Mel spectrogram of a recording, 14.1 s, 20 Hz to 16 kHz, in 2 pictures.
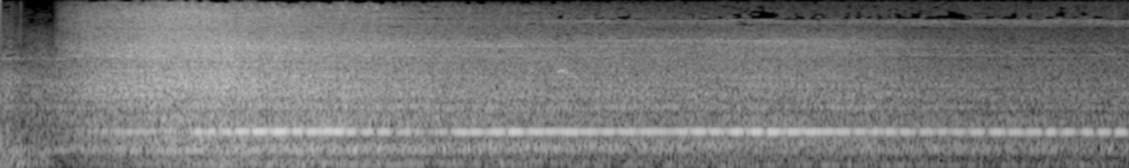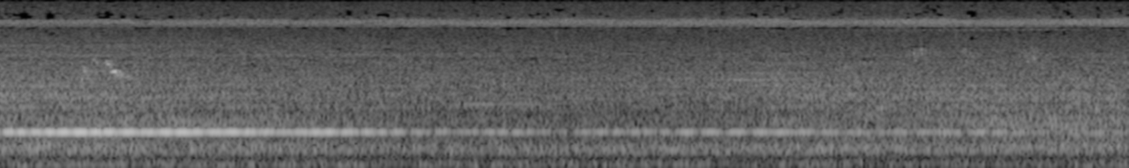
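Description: ATR 72 turboprop airliner's engines and propellers running at high power, a loud drone with a steady high whine, loudest about two seconds in and fading as the aircraft moves away.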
